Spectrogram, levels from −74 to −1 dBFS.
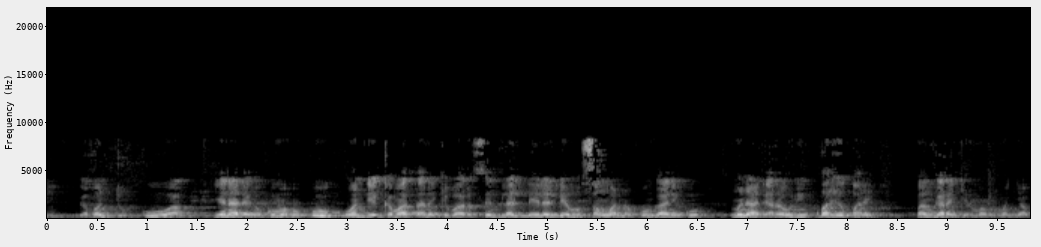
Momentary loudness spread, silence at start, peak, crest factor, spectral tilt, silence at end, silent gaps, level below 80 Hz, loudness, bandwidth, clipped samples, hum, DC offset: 10 LU; 0 s; -10 dBFS; 18 dB; -3 dB/octave; 0 s; none; -78 dBFS; -28 LUFS; 8.4 kHz; under 0.1%; none; under 0.1%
